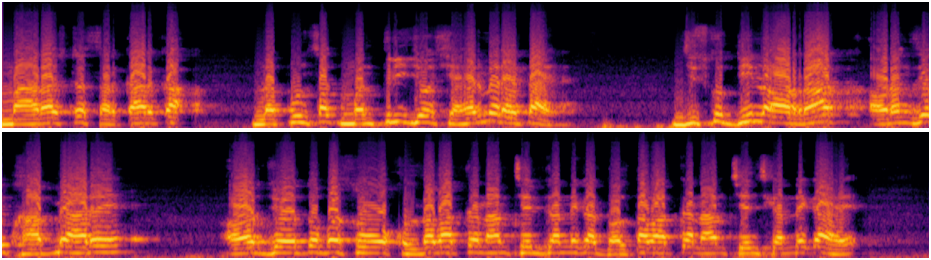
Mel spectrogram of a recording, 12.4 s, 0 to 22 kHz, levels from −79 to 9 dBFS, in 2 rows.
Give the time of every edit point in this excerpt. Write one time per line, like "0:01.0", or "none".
none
